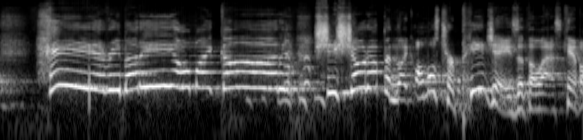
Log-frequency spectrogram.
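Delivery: high, bubbly, laughing "hey everybody"; imitating Dory. Coach voices Dory cheerfully.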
